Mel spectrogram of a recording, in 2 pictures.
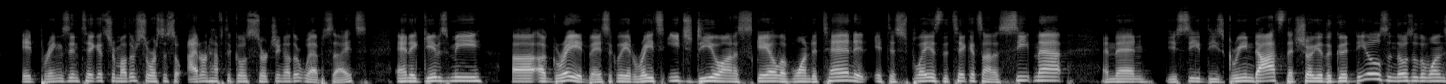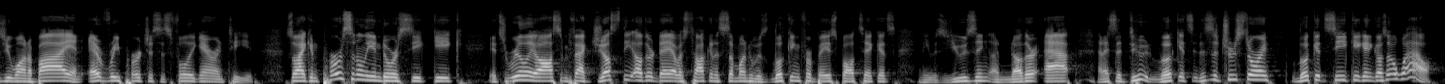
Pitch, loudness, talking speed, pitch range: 150 Hz, -22 LUFS, 255 wpm, 135-170 Hz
